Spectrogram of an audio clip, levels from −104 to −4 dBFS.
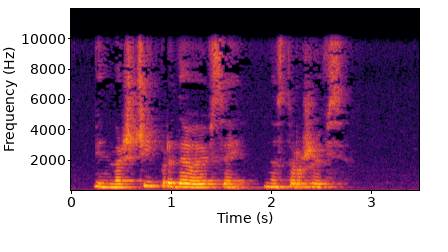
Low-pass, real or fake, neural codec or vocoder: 9.9 kHz; real; none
